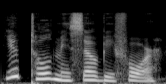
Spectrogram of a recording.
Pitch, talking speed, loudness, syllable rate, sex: 210 Hz, 180 wpm, -15 LUFS, 4.7 syllables/s, female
